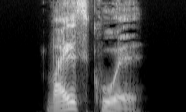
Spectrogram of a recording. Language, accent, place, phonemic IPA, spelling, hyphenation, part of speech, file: German, Germany, Berlin, /ˈvaɪ̯sˌkoːl/, Weißkohl, Weiß‧kohl, noun, De-Weißkohl.ogg
- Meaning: white cabbage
